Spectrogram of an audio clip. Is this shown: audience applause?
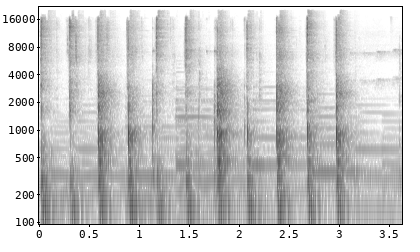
no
